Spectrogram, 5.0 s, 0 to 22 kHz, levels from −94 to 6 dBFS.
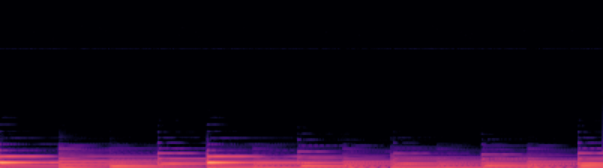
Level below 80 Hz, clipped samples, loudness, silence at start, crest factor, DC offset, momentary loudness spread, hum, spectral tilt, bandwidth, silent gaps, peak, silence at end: -62 dBFS; under 0.1%; -30 LUFS; 0 s; 18 dB; under 0.1%; 12 LU; none; -11 dB/octave; 3.6 kHz; none; -10 dBFS; 0 s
